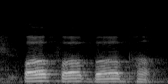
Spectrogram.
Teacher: हमारे होठ जो है आपस में स्पर्श करते हैं और वायु को फिर बाहर फेंकते हैं। ठीक है, वायु वहाँ से रगड़ खाकर बाहर निकल जाती है, प। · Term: ओष्ठ व्यंजन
